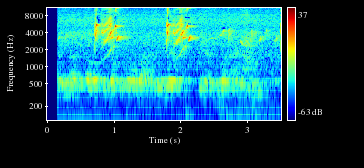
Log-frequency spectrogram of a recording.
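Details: Goldfinch in a singing fight: two short bursts of bright, jangling twitters with rapid rising and falling notes, separated by about a second, over a steady low humming tone.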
